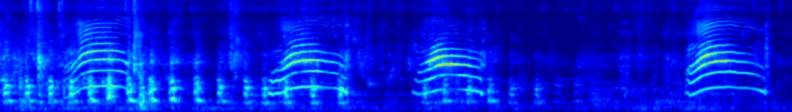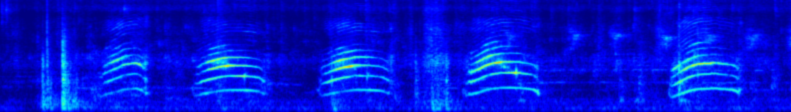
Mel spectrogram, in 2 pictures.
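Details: Male cat mating call aimed at a female: a steady run of about ten arched, plaintive meows, each under a second, following one another quickly, with soft murmuring and light clattering underneath.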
